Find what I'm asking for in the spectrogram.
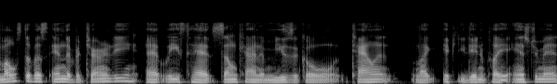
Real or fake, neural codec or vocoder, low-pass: real; none; 7.2 kHz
